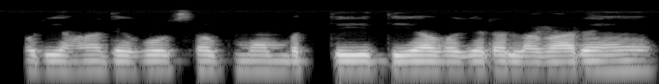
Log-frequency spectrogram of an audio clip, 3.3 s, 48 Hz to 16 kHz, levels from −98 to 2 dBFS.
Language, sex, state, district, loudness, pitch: Hindi, male, Uttar Pradesh, Jyotiba Phule Nagar, -22 LUFS, 120 Hz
